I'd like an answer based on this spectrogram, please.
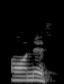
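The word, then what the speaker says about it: honest: या no article तो इस वर्ड को हम जब बोलेंगे तो प्रोनाउंसिएशन क्या निकलेगा पहले ये देखते है ऑनेस्ट इसका पहला अक्षर क्या निकल रहा है अ निकल रहा है।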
